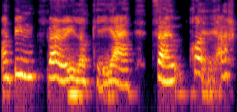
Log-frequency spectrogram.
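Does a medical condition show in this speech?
Yes: cerebral palsy; uses Omeo wheelchair.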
